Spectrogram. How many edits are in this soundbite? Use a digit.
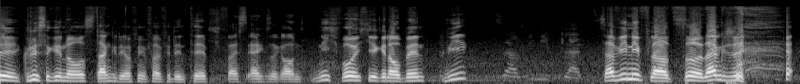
2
